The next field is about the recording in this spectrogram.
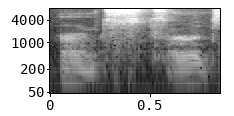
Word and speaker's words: Ernst: Yeah, Ernest Jünger has a very different... – It's Ernst, right? – Ernst.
